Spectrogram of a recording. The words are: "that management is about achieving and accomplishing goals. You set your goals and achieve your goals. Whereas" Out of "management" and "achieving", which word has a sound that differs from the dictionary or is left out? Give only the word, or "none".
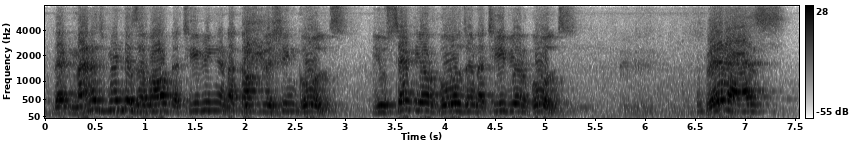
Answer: none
